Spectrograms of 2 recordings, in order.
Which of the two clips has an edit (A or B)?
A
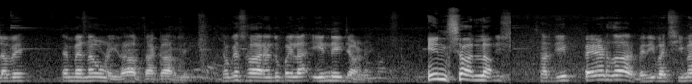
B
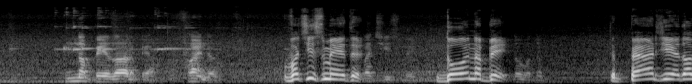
A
